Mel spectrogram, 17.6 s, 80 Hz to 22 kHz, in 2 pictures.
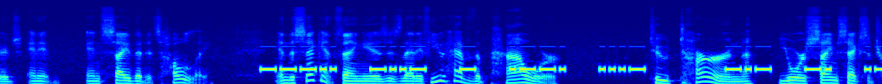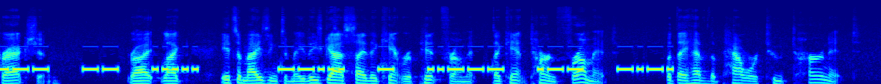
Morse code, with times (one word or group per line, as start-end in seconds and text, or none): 2.6-6.4 8XTPV
7.3-10.8 KNJM5
11.6-15.5 7T2WC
